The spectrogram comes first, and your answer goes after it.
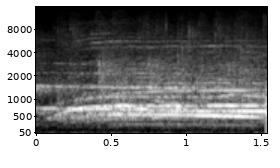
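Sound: audience cheering and applause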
